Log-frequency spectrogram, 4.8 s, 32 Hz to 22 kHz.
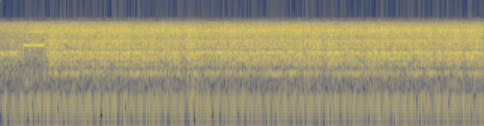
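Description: Kenworth T2000 truck's diesel engine running steadily with an even low throb, heard from inside the cab, with a steady hiss laid over it from about half a second in.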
